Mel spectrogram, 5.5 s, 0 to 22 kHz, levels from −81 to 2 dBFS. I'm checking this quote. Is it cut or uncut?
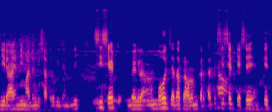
uncut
